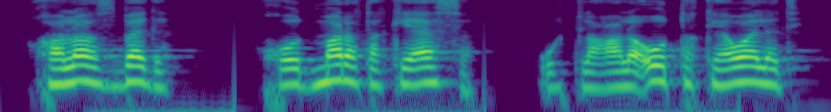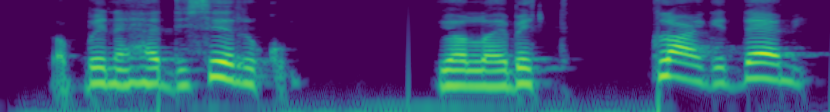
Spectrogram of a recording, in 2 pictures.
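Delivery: low-pitched father cutting in firmly; sharp intervention. A narrator's reading. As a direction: put an end to it, deep and firm. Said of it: "سالم بحدة اتدخل".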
